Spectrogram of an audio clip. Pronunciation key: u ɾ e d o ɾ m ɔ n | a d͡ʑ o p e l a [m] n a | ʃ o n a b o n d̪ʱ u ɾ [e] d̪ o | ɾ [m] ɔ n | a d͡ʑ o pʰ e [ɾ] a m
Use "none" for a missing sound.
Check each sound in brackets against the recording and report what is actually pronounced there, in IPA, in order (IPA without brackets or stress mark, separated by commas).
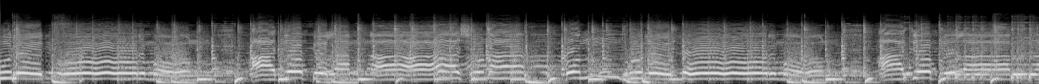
m, e, m, l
